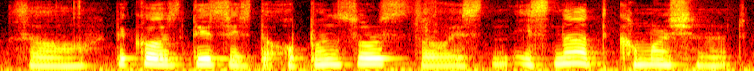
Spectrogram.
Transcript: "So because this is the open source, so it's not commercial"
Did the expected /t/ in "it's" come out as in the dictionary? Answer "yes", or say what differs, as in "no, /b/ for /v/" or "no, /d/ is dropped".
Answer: no, /s/ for /t/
